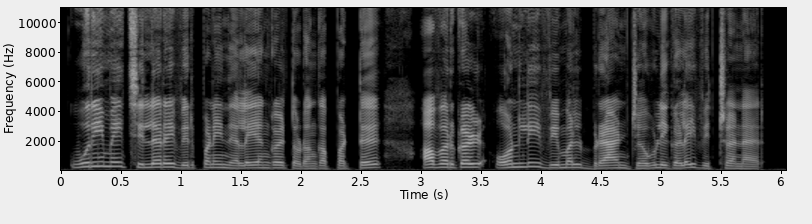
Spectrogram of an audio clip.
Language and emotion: Tamil, neutral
